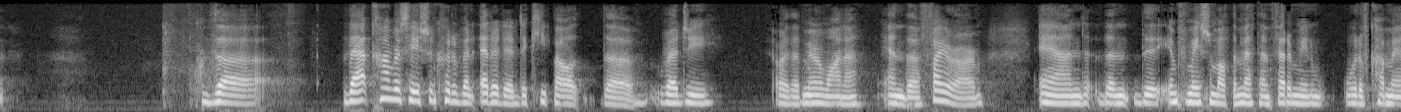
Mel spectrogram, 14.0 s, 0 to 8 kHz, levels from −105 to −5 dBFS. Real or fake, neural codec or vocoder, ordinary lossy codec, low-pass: fake; vocoder, 22.05 kHz, 80 mel bands, WaveNeXt; AAC, 32 kbps; 7.2 kHz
